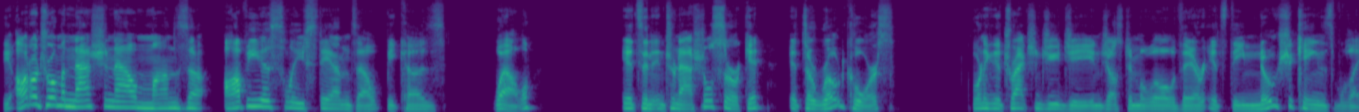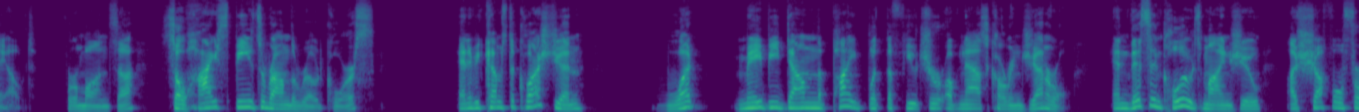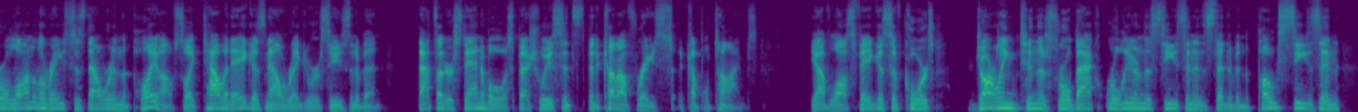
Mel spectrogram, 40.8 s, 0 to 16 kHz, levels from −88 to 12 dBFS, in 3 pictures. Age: 30-49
